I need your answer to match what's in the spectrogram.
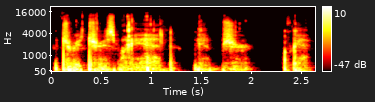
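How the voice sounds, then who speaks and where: A man doing an unscripted ASMR whispered role-play, rambling playfully in a breathy, unvoiced whisper and repeating short phrases over and over. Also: unhurried, bright, forceful tone. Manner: playful, self-deprecating, teasing.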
